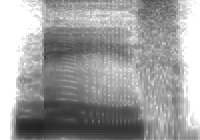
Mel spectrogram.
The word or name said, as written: maze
